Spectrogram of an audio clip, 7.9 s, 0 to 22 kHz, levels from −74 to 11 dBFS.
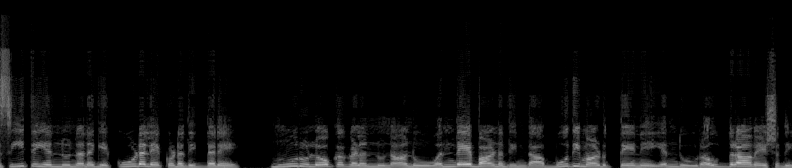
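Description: Speech with audible codec damage throughout: tones sound rough, grainy and noisy rather than swirly, while the bandwidth stays full, reaching about 20.3 kHz. The likely cause is Opus compression in its music (CELT) mode, with the roughness pointing to a low bitrate near 16 kbps.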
